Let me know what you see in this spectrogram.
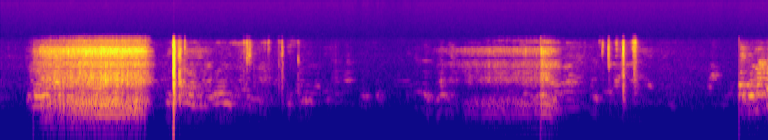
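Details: Snoring alongside a gecko: a loud rasping snore, a pause, then a second snore, with sharp chirping gecko clicks between them in a quiet room.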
